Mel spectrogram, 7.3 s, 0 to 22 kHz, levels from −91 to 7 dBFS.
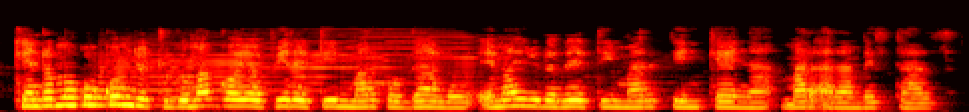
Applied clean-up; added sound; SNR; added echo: classical method WPE with log-MMSE.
